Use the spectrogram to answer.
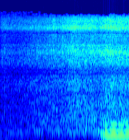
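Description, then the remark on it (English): A steady hiss of rushing water like ocean surf, played by Google Assistant as water sounds for sleep, plays on its own, swelling louder with a low rumble toward the end of the brief stretch. “Playing water sounds.”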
